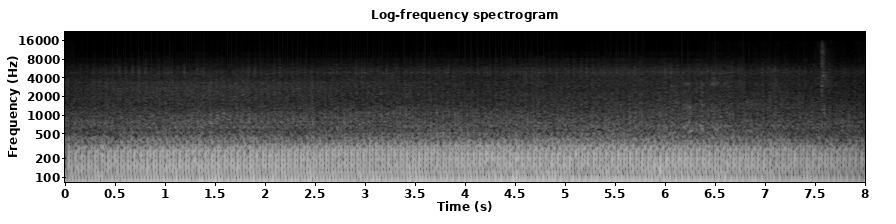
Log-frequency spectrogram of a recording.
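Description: Harley-Davidson motorcycle's V-twin engine running at a steady cruise, a constant low drone on the road.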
